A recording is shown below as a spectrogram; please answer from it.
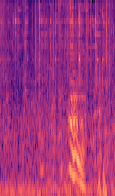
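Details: Basenji at Windmill Dog Park, out with another Basenji and dog friends including a Husky; one short, loud, harmonic whine-like cry that slides steeply downward, with soft rustling and faint movement noise around it.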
